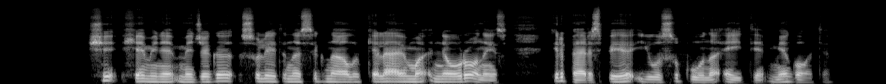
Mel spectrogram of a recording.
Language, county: Lithuanian, Šiauliai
